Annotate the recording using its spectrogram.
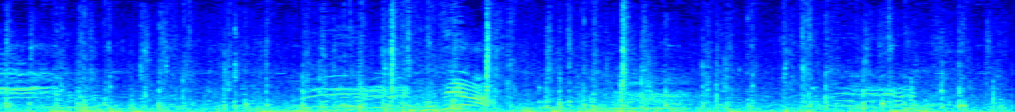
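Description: A horse-drawn carriage rattles over cobblestones.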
